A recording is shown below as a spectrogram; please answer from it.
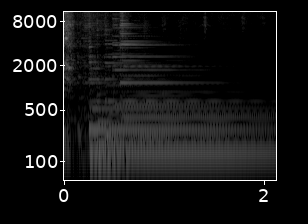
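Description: Background acoustic guitar music: a chord struck just after the start rings on and slowly fades.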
